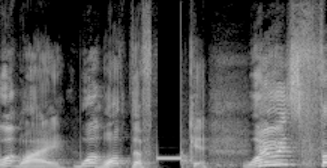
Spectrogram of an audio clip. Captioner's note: beep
